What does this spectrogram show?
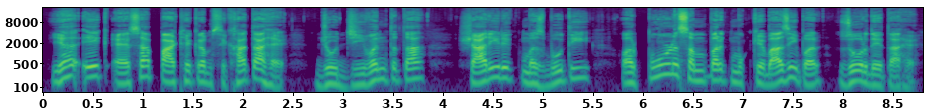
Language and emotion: Hindi, neutral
